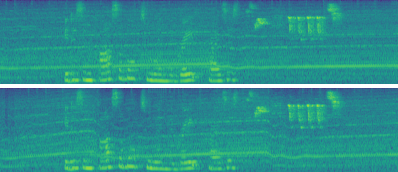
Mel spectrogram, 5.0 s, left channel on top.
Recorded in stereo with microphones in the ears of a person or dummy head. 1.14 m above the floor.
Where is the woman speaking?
20° left (ahead or behind), 1.7 m.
